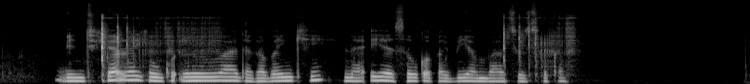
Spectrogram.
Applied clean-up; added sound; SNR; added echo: neural mask model RNNoise.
